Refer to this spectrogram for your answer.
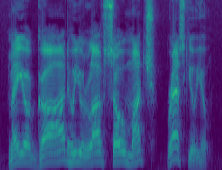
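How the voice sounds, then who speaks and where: Put-on character voice from a man, pitched fairly high and moving at a fairly slow pace. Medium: read story. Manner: regal, proclaiming.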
